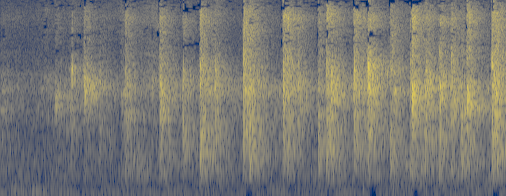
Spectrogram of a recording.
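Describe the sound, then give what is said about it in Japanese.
Audience clapping to vote for a performer: many sharp, distinct claps from a small group, steady and fairly loud throughout with no voices. “椿城さんが良かったと思う方拍手。”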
